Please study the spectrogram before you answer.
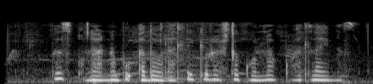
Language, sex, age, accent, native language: Uzbek, female, under 19, Xorazm, Uzbek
